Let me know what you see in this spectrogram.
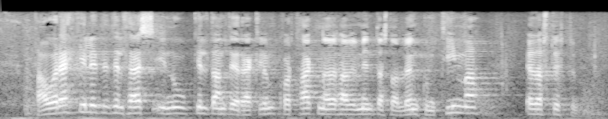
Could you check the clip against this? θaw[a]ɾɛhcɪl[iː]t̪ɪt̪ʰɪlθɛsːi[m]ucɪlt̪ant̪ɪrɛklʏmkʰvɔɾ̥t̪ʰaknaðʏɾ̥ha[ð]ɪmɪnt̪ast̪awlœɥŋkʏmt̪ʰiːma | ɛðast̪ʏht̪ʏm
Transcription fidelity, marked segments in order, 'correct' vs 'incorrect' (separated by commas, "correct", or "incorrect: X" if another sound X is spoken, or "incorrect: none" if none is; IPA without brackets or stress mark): incorrect: ɛ, incorrect: ɪː, incorrect: n, incorrect: v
